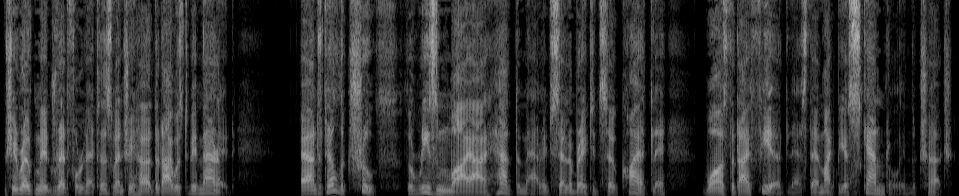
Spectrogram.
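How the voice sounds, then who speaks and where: A man's voice: mid-range voice, big pitch swings, normal speed, fairly bright tone, no echo, clean studio sound. Man playing a pompous, haughty aristocratic lord. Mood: self-justifying. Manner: pompous, formal, long-winded. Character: haughty aristocratic lord, stuffy, self-satisfied client. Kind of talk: audiobook character dialogue.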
